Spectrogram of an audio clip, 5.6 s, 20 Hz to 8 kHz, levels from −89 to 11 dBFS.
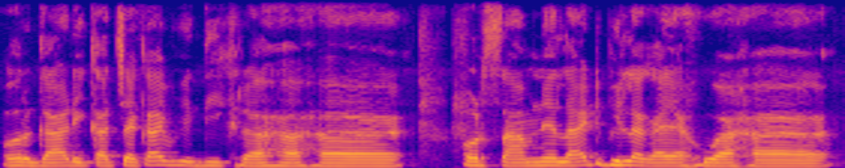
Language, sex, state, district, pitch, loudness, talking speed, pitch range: Hindi, male, Jharkhand, Palamu, 160 Hz, -15 LUFS, 160 wpm, 150-170 Hz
